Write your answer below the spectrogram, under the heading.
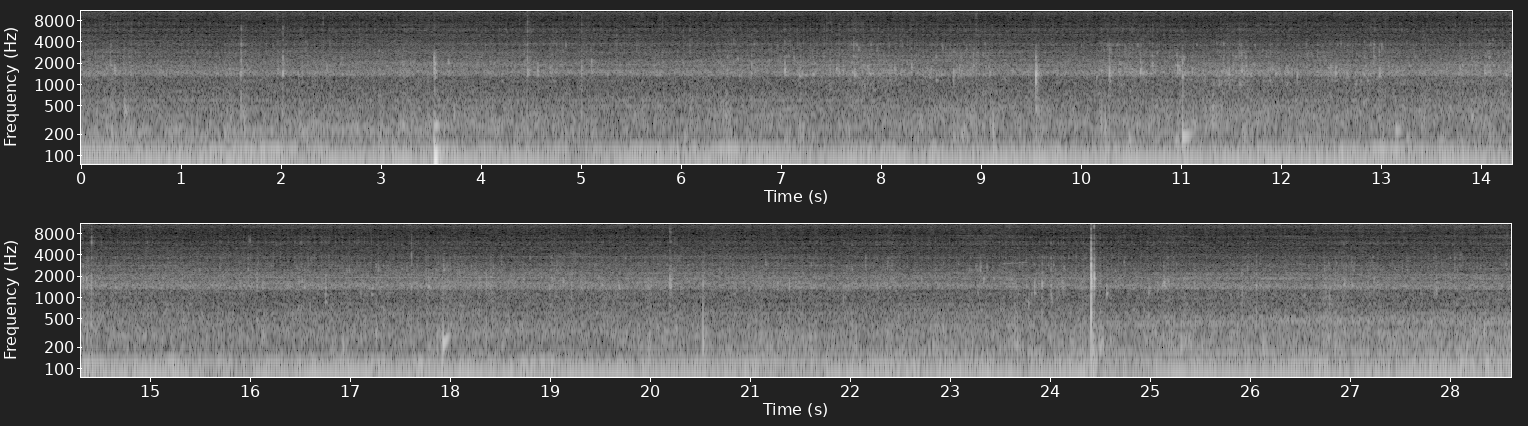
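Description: Underwater sound picked up by a camera in a waterproof housing resting on a rockpile: a steady low hum with faint crackling. A few sharp clicks, the loudest about three and a half seconds in and another near the end.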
